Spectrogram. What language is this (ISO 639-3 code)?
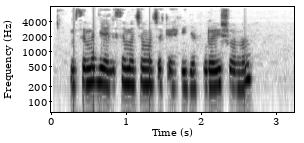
swa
